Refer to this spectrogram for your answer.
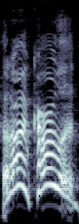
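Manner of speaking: high-pitched squeaky comic voice.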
